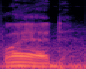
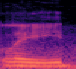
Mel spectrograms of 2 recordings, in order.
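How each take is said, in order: First: The vowel is short, as in 'bed'. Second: The vowel is long, as in 'seed'. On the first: It is the ordinary word spelled the same way. "spelled L E A D like lead" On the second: It is the local name of the town. "they pronounce it Lead"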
